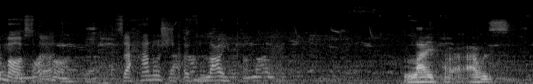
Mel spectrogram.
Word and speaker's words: Lipa: Lipa. I was pronouncing that shit all wrong last game.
